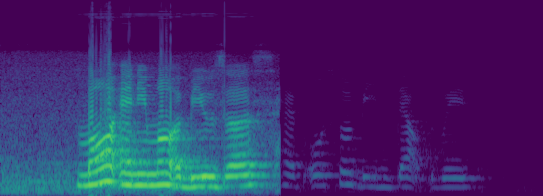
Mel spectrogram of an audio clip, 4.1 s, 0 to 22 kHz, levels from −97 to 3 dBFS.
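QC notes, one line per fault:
0.66–1.28 s, microphone overload: the loudest syllables in this stretch take on a harsh, crackling edge, with peaks pushing about 4 dB past the converter's limit and a small share of samples flattened. The likely cause is an input volume set too high for the converter, so the tops of the waveform are sliced off, and that squared-off shape adds gritty harmonics that weren't in the original sound.
0.69 s and 1.68 s, microphone volume stepped down: the whole signal, speech and background alike, drops abruptly in level, by about 3 dB at the first point and about 7 dB at the second. The first step lands inside the distorted passage. This is likely the call software detecting the overload and cutting the device's input volume in single jumps rather than a smooth fade, which is why each change sounds like a sudden step.
2.09–4.08 s, one channel inverted: from 2.09 s to the end the speech nearly vanishes, falling by about 39 dB and leaving only a faint residue. 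The likely cause is one stereo channel running with reversed polarity. When the two channels are combined to mono, the centred voice, present equally in both, cancels itself out, and only the small differences between the channels remain audible.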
